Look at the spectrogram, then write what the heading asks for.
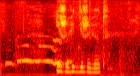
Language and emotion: Russian, neutral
